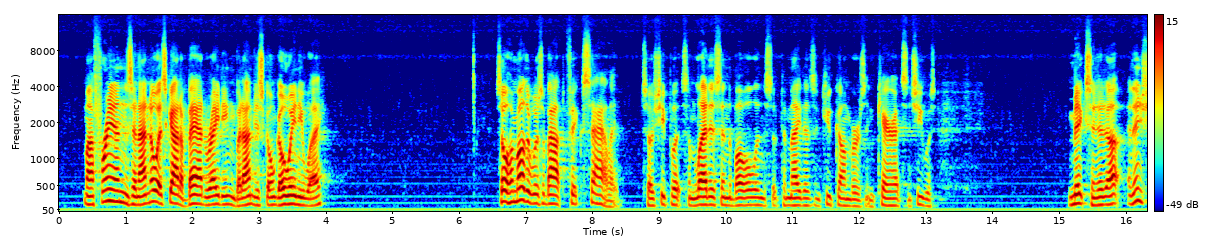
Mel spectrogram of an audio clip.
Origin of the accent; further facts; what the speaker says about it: Augusta, Georgia, United States; Well, undoubtedly, this guy didn't know I was originally from Augusta, Georgia.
